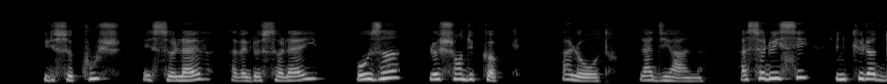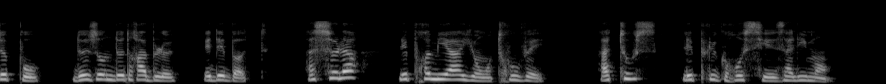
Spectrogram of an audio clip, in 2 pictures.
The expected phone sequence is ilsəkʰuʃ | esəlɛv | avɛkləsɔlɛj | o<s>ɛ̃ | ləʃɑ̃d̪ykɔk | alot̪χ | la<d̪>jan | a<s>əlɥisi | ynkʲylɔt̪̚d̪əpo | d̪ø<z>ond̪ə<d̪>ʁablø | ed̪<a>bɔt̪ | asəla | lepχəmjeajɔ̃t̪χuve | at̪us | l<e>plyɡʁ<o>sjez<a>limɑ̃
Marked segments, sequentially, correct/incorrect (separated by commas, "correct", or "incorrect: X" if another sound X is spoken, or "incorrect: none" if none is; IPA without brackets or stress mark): incorrect: z, correct, correct, correct, correct, incorrect: e, correct, correct, correct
